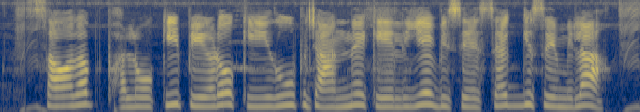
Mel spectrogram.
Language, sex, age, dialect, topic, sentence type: Hindi, female, 18-24, Awadhi Bundeli, agriculture, statement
